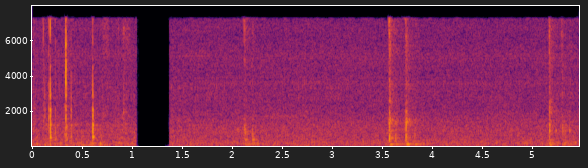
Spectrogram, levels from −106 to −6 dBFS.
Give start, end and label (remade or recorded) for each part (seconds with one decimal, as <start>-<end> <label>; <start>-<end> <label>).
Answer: 0.0-5.5 recorded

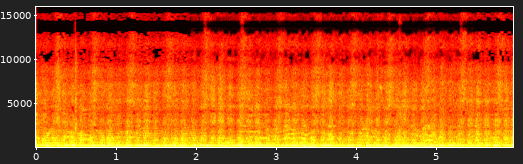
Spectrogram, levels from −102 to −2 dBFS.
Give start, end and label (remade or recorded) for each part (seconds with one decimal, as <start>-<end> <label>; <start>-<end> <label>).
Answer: 0.0-1.9 recorded; 1.9-5.5 remade; 5.5-6.0 recorded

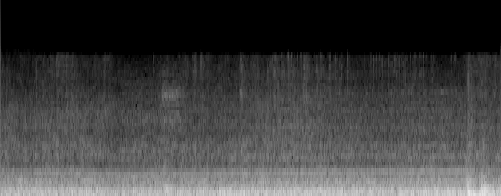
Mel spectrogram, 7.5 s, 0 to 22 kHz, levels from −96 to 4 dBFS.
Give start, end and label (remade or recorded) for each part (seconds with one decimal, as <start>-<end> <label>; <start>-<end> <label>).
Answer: 0.0-1.8 remade; 1.8-2.9 recorded; 2.9-4.2 remade; 4.2-7.1 recorded; 7.1-7.5 remade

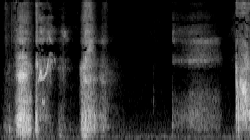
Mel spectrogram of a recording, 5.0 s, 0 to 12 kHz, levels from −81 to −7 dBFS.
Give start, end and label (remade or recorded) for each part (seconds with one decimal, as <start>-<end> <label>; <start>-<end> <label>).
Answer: 0.0-5.0 recorded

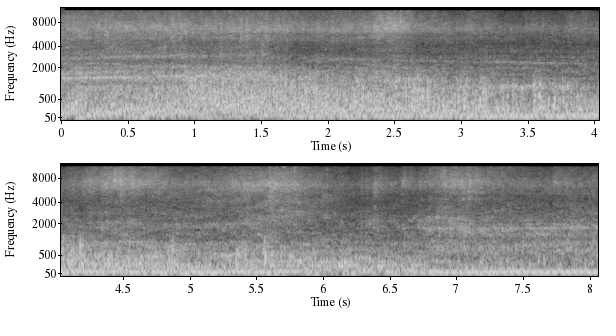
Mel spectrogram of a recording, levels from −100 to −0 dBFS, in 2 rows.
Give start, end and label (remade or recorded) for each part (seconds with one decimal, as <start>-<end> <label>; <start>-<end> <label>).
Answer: 0.0-4.7 recorded; 4.7-5.6 remade; 5.6-6.3 recorded; 6.3-7.2 remade; 7.2-8.1 recorded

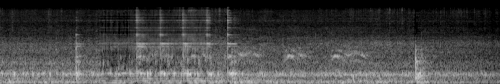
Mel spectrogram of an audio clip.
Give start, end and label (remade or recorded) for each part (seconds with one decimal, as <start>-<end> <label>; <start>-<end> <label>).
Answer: 0.0-1.0 recorded; 1.0-2.1 remade; 2.1-5.0 recorded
